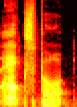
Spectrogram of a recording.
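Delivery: "export" stressed on the first syllable, EX-port. Shown as a demonstration. Teacher reading an example sentence, "export" stressed on its first syllable. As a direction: say "export" as a noun, weight on EX. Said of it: "Stress on the first syllable".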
